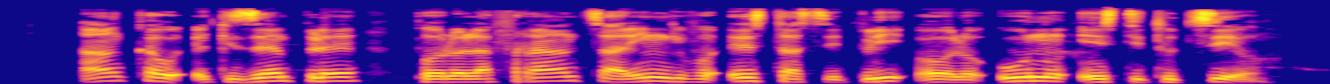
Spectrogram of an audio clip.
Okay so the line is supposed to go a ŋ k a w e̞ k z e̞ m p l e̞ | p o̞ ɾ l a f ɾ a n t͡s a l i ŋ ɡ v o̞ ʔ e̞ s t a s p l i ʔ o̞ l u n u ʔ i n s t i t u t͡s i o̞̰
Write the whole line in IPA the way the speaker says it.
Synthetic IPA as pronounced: a ŋ k a w e̞ k z e̞ m p l e̞ | p o̞ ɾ l a f ɾ a n t͡s a l i ŋ ɡ v o̞ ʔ e̞ s t a s p l i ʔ o̞ l u n u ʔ i n s t i t u t͡s i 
